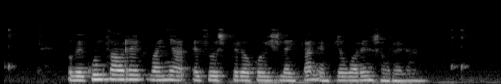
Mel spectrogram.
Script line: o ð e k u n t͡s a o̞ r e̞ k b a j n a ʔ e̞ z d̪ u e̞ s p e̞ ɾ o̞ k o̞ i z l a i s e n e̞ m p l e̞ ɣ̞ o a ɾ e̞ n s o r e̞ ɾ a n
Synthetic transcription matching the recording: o ð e k u n t͡s a o̞ r e̞ k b a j ɲ a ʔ e̞ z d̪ u e̞ s p e̞ ɾ o̞ k o̞ i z l a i s a n e̞ m p l e̞ ɣ̞ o a ɾ e̞ n s o r e̞ ɾ a n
